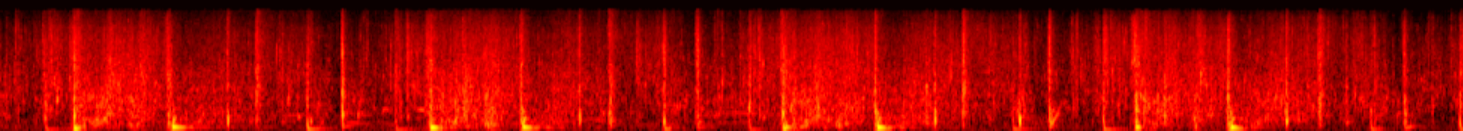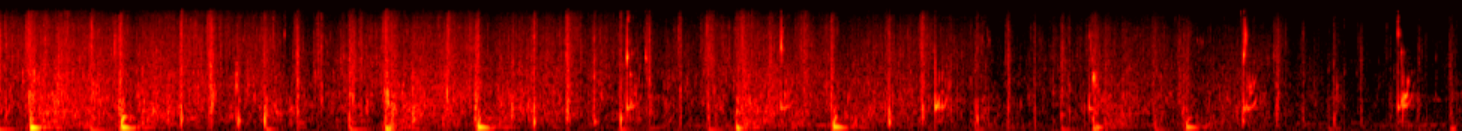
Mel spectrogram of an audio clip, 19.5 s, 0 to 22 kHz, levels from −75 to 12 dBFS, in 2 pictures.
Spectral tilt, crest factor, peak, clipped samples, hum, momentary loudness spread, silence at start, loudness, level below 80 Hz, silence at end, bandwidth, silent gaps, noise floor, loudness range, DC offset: -4 dB/octave; 26 dB; -2 dBFS; under 0.1%; none; 14 LU; 0 s; -28 LUFS; -52 dBFS; 0.05 s; 16.5 kHz; none; -50 dBFS; 7 LU; under 0.1%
